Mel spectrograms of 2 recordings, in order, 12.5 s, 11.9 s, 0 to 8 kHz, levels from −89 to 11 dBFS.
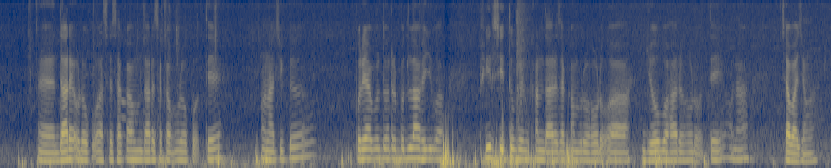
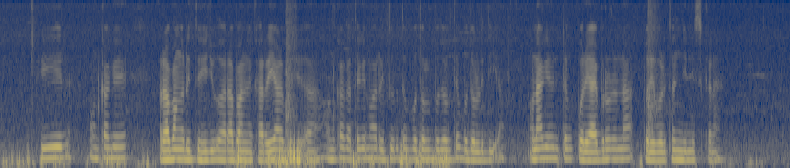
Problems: background sounds at intervals, low volume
